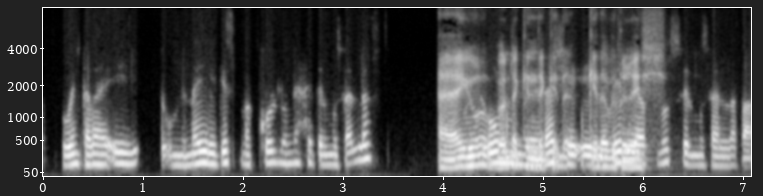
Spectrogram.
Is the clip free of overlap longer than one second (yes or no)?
no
